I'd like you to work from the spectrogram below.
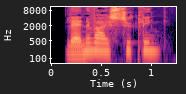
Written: landevejscykling

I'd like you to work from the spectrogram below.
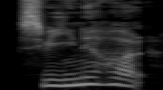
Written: svinehold

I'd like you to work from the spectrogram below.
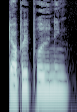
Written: dobbeltbrydning

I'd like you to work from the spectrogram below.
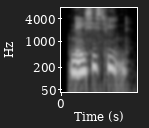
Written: nazisvin

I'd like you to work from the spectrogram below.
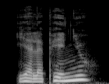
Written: JALAPENO

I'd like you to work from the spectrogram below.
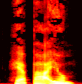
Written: herbarium

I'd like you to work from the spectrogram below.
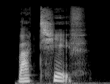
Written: vagtchef

